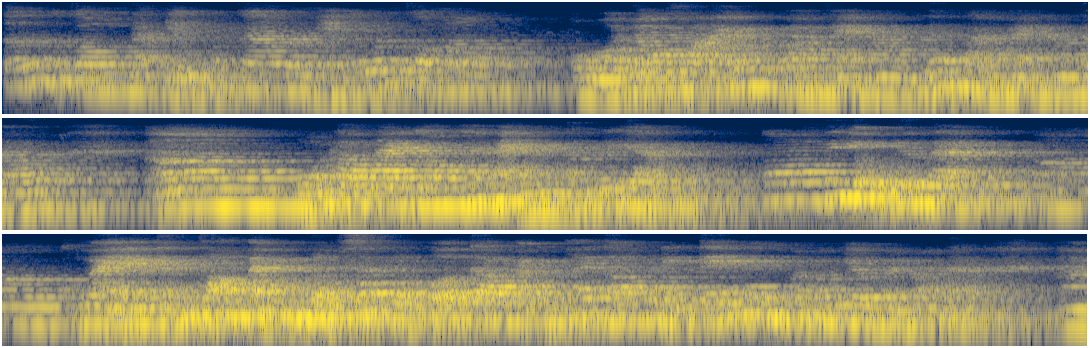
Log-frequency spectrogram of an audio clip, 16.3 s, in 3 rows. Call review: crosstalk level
none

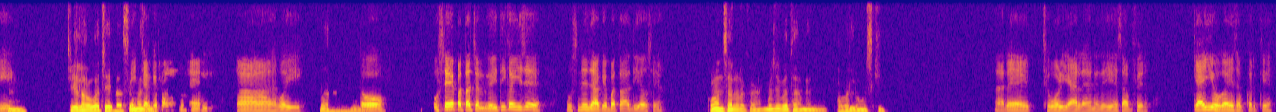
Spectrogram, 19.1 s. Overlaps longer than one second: none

